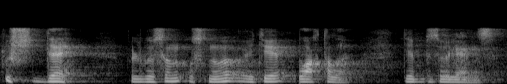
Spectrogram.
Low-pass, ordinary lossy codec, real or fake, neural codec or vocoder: 5.4 kHz; none; real; none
